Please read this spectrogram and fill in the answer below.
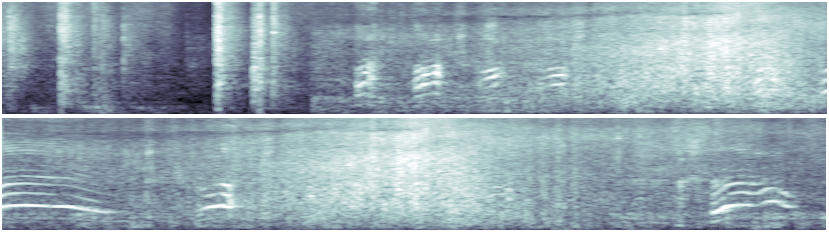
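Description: Rushing-air whooshes of a sledge speeding down a snowy slope, swelling and fading twice, with a man's short excited whoops and one falling yell over them. A couple of sharp knocks near the start.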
